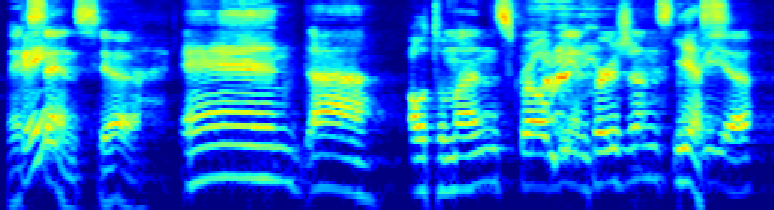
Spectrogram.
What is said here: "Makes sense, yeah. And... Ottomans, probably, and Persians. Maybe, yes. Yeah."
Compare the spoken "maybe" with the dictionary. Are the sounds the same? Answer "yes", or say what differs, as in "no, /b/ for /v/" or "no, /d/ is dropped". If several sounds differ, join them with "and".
no, /b/ is dropped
